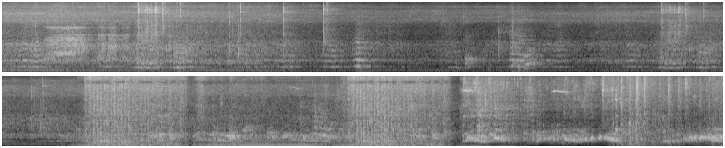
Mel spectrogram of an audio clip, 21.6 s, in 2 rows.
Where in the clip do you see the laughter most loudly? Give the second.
1 s.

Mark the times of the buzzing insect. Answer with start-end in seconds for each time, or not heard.
0.0-16.1.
